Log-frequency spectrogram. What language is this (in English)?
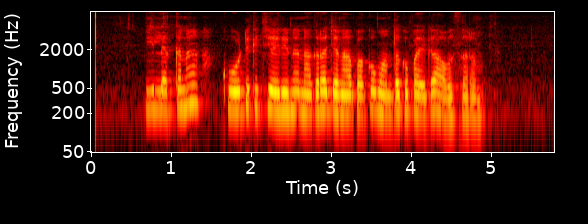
Telugu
